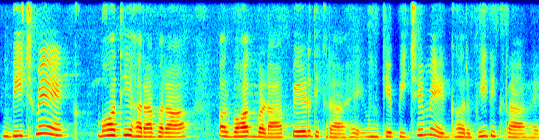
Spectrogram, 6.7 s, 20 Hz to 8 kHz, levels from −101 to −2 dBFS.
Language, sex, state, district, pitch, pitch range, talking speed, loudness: Hindi, female, Maharashtra, Gondia, 250 Hz, 225-280 Hz, 195 wpm, -18 LUFS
